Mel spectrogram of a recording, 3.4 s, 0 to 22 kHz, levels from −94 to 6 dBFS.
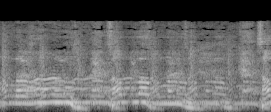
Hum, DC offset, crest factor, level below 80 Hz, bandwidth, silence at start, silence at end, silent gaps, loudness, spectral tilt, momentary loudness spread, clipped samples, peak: none; under 0.1%; 16 dB; -56 dBFS; 11.5 kHz; 0 s; 0 s; none; -19 LUFS; -3 dB/octave; 4 LU; under 0.1%; -4 dBFS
